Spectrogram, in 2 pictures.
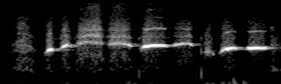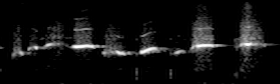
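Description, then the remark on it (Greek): A melodic whistled tune, clear, with sliding pitches and a steady run of short phrases over about six seconds, no one speaking. “Το σφύριγμα αυτό το τραγουδιστό, πώς το κάνει τόσο καλά?”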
